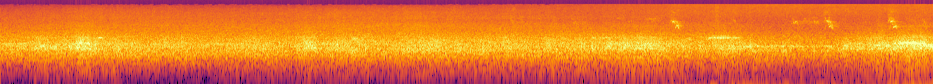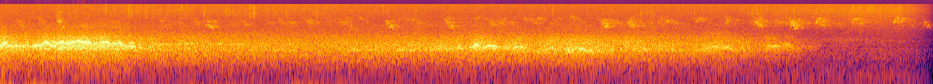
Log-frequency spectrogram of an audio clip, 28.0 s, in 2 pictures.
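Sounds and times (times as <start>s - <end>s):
small birds chirping: 9.7s - 28.0s.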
